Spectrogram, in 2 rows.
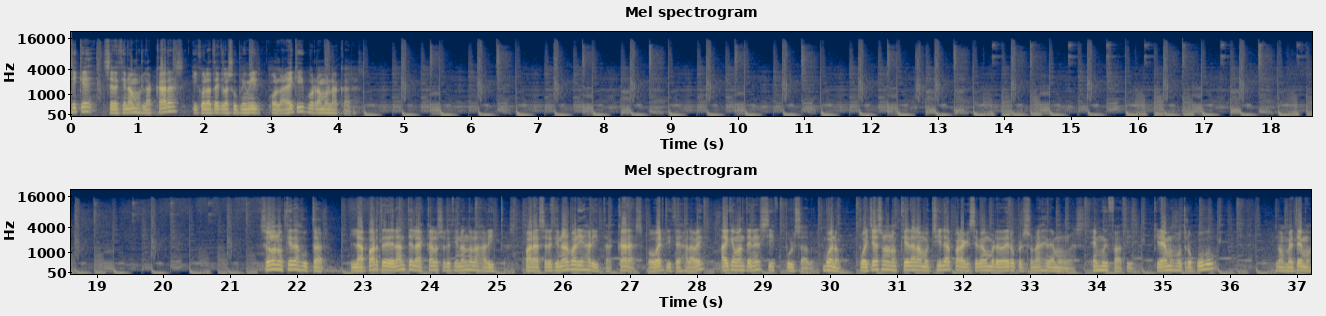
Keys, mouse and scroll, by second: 1.1 click, 3.1 Delete, 5.6 click, 5.9 Delete, 6.3 KP_3, 6.5 click, 6.7 Delete, 7.2 click, 7.4 click, 7.6 ctrl+KP_3, 7.8 click, 8.1 Delete, 8.7 middle click, 9.3 click, 9.5 x, 9.9 x, 10.2 middle click, 11.1 Tab, 11.3 click, 11.7 KP_3, 12.0 g, 13.5 g, 15.0 r, 15.4 g, 16.0 middle drag, 16.7 middle click, 16.9 Tab, 17.5 click, 18.1 middle click, 18.4 alt+shift+click, 18.8 KP_3, 19.3 click, 20.1 scroll, 20.2 middle click, 20.9 click, 21.1 alt+shift+click, 21.7 alt+shift+click, 22.9 alt+shift+click, 24.3 alt+shift+click, 25.5 alt+shift+click, 26.5 KP_1, 27.9 s, 32.0-33.8 middle drag, 34.1 shift+a.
